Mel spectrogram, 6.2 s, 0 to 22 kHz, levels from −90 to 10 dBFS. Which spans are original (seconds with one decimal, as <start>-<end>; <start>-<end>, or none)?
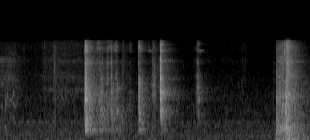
0.0-6.2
